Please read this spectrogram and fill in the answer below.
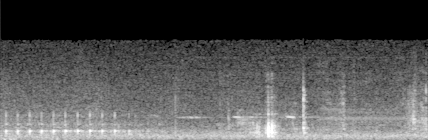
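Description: A faint, rapid trill of about twenty pulses a second in the first moments, then a short chirp about a second later: a distant animal call outdoors.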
